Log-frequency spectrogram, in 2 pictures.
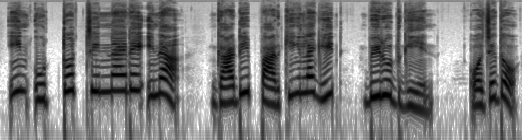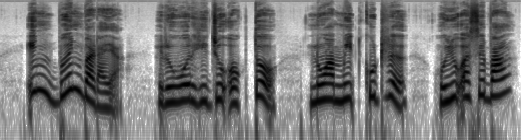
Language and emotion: Santali, fearful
